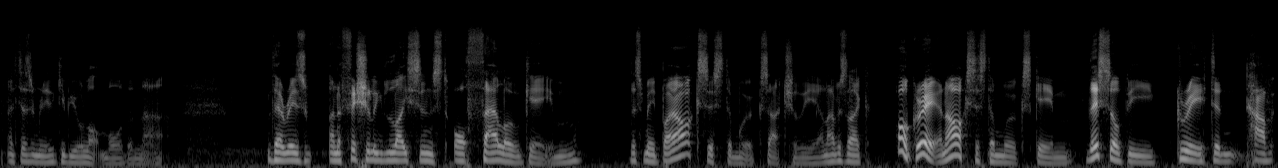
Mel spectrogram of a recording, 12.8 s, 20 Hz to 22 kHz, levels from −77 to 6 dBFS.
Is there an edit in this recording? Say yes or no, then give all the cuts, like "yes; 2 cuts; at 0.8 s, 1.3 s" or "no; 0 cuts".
no; 0 cuts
